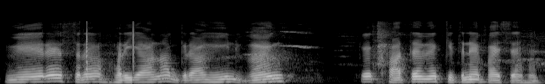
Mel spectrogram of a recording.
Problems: constant background noise, continuous background conversations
